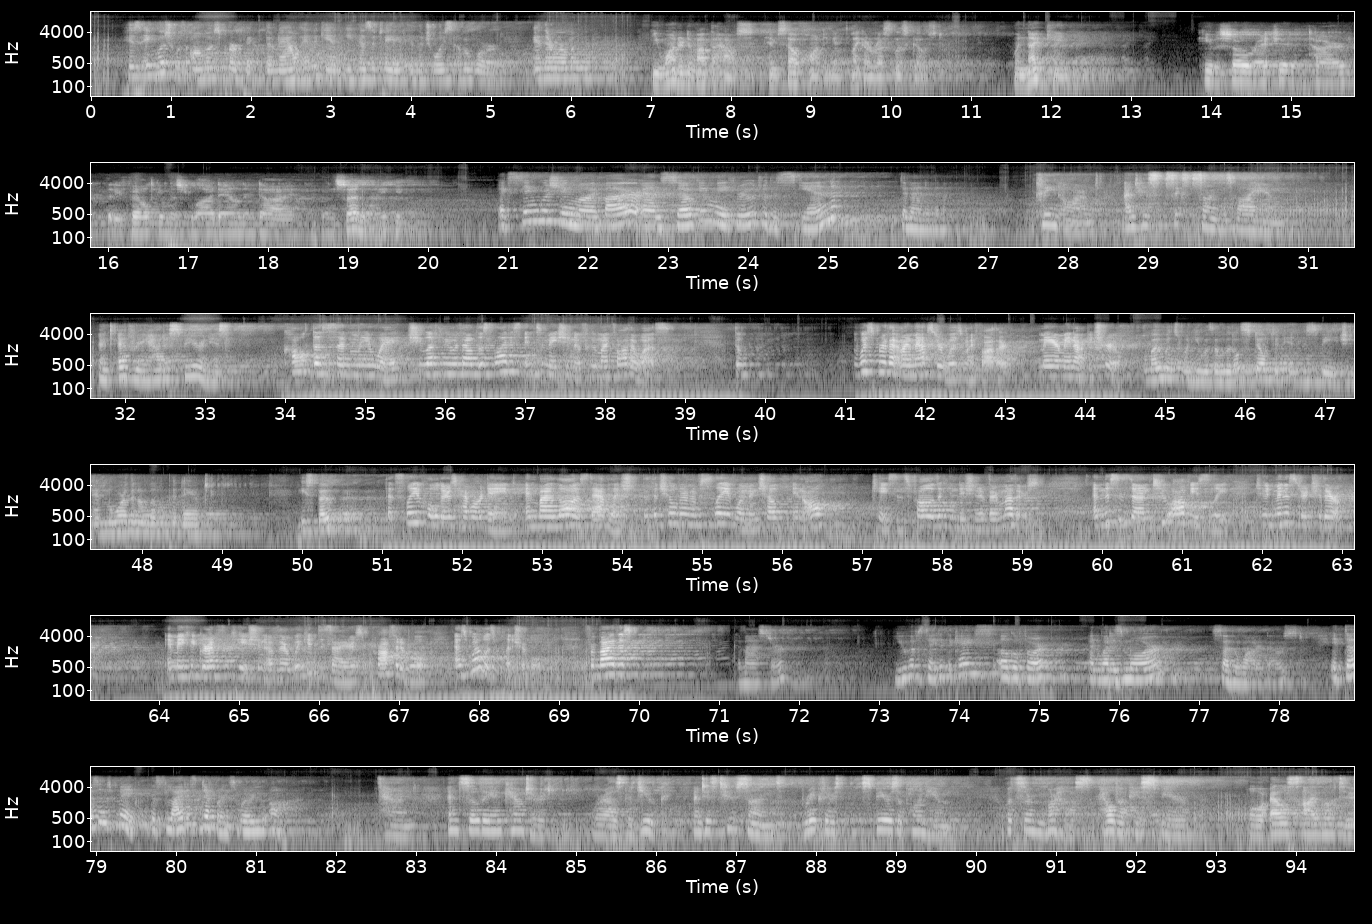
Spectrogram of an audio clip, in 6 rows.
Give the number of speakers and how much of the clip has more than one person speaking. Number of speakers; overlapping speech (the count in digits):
6, no overlap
